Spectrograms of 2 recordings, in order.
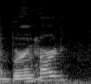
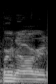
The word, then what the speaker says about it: Bernhardt: H very hard yeah Bernhardt not Bernard and Bernard I mean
